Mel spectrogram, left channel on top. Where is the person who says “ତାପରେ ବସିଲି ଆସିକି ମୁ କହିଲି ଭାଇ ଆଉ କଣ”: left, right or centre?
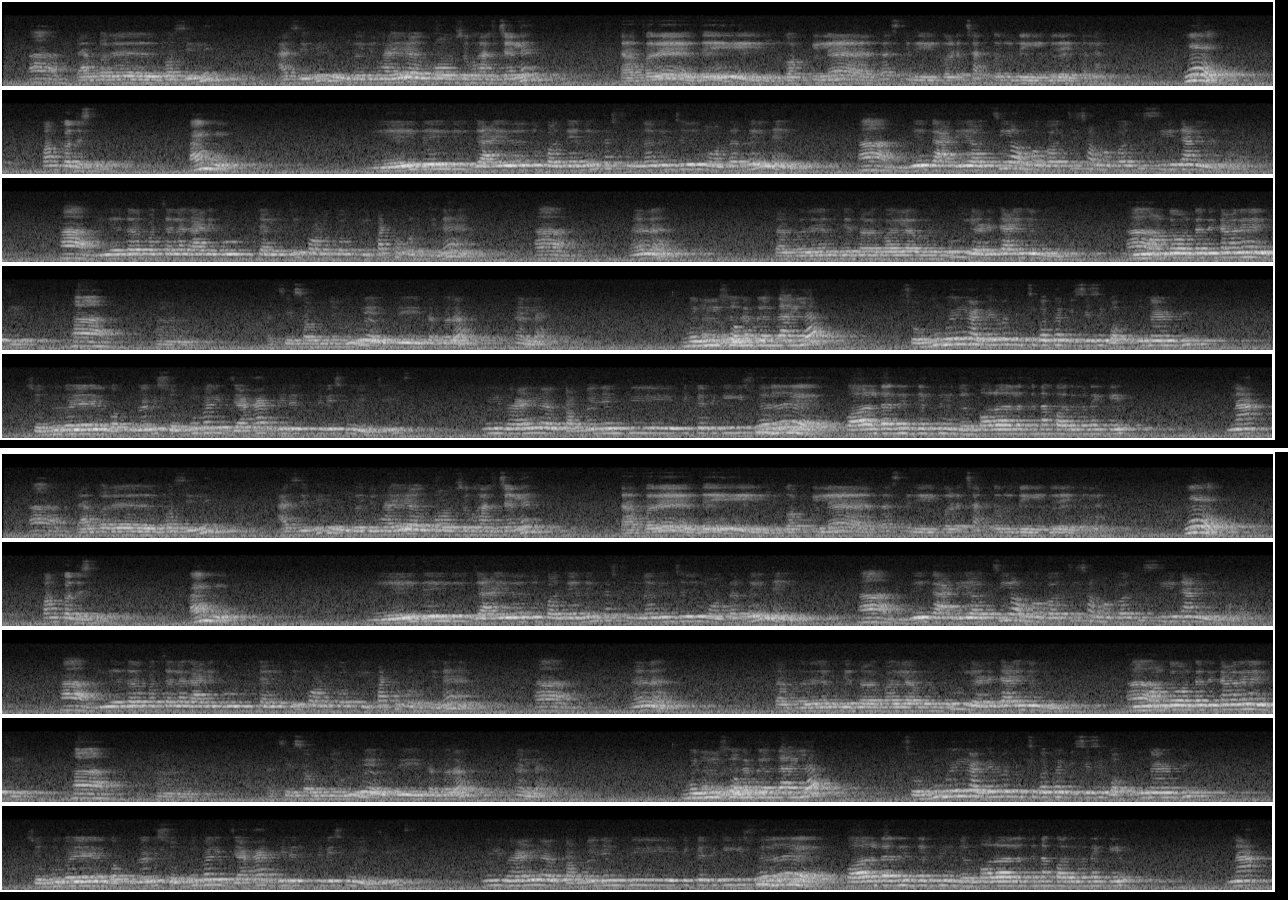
Left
